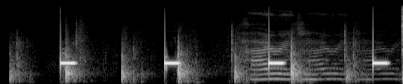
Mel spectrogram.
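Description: Electronic workout-timer beeps: a short steady tone about once a second, four in all, each after a faint click, counting down the interval. A voice joins about halfway in.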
